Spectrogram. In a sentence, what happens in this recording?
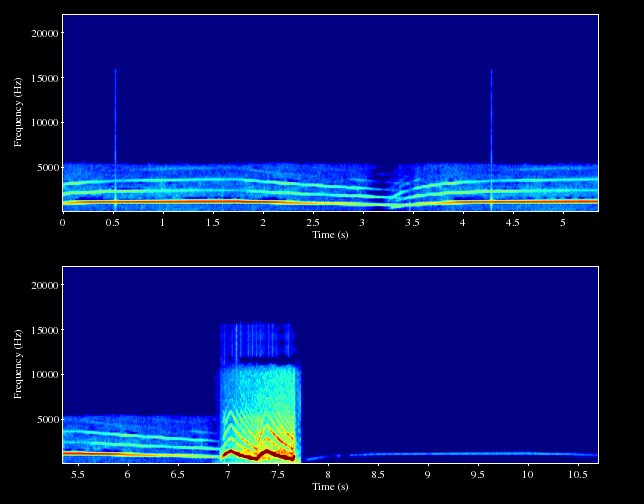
An emergency vehicle with siren driving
